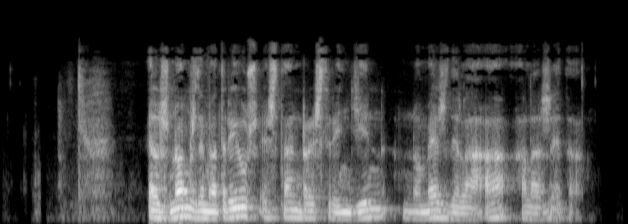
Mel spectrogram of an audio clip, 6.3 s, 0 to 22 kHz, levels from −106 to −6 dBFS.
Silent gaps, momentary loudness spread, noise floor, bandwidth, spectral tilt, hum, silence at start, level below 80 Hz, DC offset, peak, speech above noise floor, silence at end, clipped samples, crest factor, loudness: none; 21 LU; -66 dBFS; 9.8 kHz; -5.5 dB/octave; none; 0.8 s; -62 dBFS; under 0.1%; -6 dBFS; 42 dB; 0.45 s; under 0.1%; 20 dB; -24 LUFS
